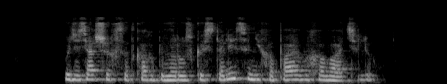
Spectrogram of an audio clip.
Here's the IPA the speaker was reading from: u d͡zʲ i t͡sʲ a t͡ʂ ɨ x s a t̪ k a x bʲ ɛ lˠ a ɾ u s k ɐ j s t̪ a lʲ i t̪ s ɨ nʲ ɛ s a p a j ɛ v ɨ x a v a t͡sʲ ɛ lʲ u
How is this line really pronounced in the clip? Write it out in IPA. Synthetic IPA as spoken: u d͡zʲ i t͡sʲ a t͡ʂ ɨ x s a t̪ k a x bʲ ɛ lˠ a ɾ u s k ɐ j s t̪ a lʲ i t̪ s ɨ nʲ ɛ x a p a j ɛ v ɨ x a v a t͡sʲ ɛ lʲ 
